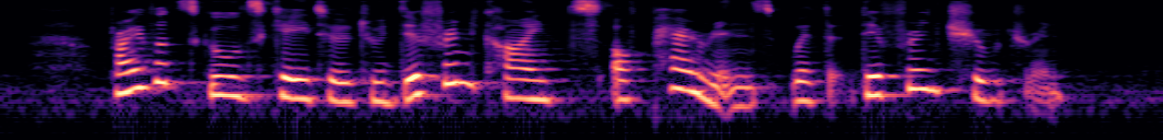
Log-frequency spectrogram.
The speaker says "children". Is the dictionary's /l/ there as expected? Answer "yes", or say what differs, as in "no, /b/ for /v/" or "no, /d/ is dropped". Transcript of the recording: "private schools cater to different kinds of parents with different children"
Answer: yes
